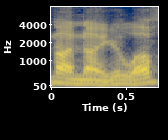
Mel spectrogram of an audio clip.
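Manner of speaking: normal talking voice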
